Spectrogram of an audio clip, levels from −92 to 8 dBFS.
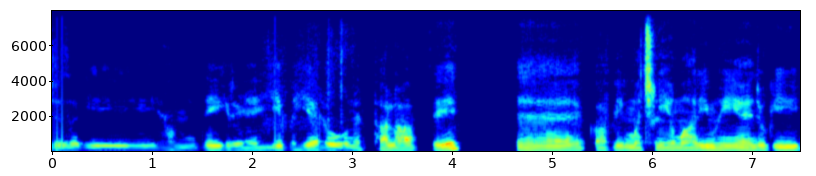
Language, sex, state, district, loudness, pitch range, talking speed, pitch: Hindi, male, Uttar Pradesh, Etah, -33 LUFS, 110-115 Hz, 135 wpm, 115 Hz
